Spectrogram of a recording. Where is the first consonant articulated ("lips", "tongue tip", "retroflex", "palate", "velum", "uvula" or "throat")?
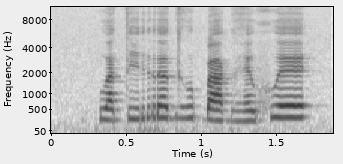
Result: velum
